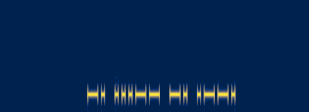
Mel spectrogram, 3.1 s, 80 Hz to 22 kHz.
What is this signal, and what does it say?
Morse code, heard as a keyed tone, about 36 wpm, 700 Hz. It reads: N3NP
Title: USA Call Signs - 4 Characters - 35wpm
